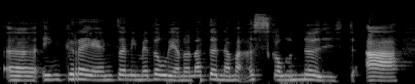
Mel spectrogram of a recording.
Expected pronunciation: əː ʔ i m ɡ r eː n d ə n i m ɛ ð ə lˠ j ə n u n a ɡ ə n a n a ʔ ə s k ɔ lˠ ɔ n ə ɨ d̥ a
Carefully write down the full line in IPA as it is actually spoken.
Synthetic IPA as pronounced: əː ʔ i n ɡ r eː n d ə n i m ɛ ð ə lˠ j a n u n a d ə n a m a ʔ ə s k ɔ lˠ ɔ n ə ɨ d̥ a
